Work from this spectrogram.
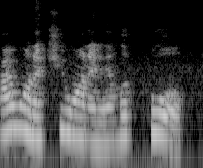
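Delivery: put-on silly little child's voice, pitched high. Recalling a comic-strip videotape, voicing its little kid, funny little kid voice. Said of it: "so it was these weird voices".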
